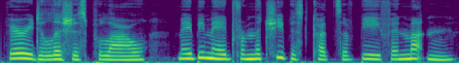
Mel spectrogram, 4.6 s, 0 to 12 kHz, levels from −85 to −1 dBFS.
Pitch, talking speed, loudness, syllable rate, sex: 225 Hz, 185 wpm, -15 LUFS, 4.8 syllables/s, female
